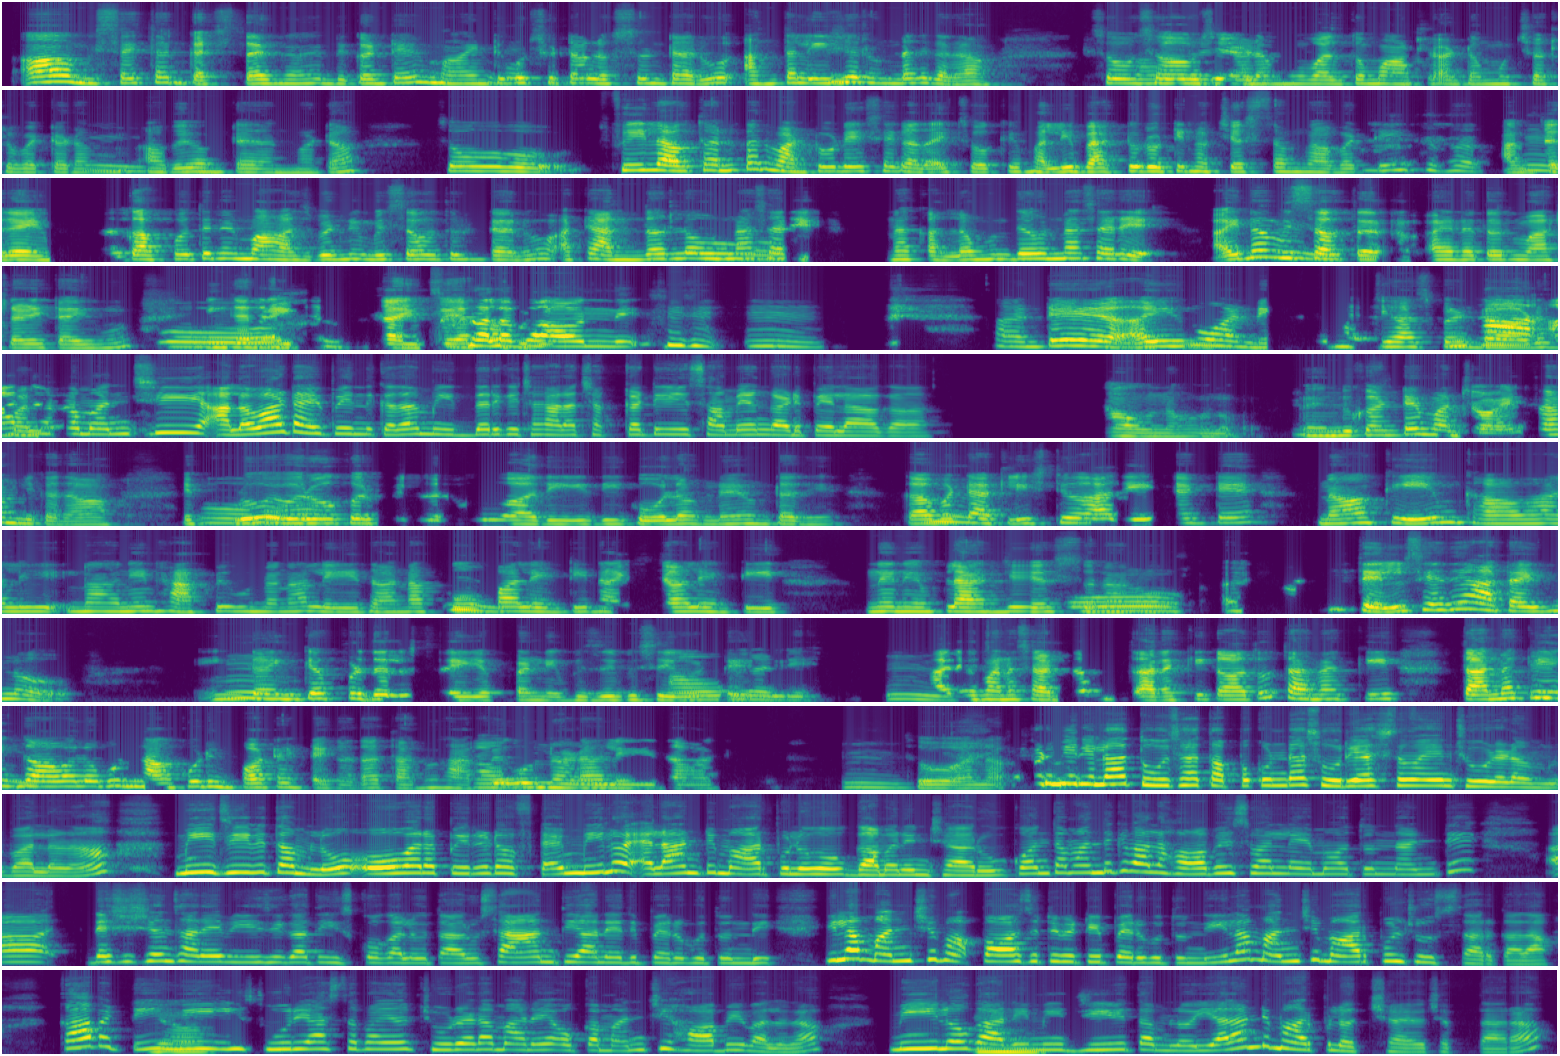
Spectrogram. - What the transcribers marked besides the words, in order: in English: "మిస్"; giggle; in English: "లీజర్"; in English: "సో సర్వ్"; other background noise; in English: "సో ఫీల్"; in English: "వన్ టు"; in English: "ఇట్స్ ఓకే"; in English: "బ్యాక్ టు రొటీన్"; giggle; in English: "హస్బెండ్‌ని మిస్"; in English: "మిస్"; laughing while speaking: "చాలా బాగుంది"; in English: "హస్బెండ్"; in English: "జాయింట్ ఫ్యామిలీ"; in English: "అట్‌లిస్ట్"; in English: "హ్యాపీ‌గా"; in English: "ప్లాన్"; in English: "బిజీ"; tapping; in English: "హ్యాపీ‌గా"; in English: "సో"; in English: "ఓవర్ ఎ పీరియడ్ ఆఎఫ్ టైమ్"; in English: "హాబీస్"; in English: "డెసిషన్స్"; in English: "ఈజీగా"; in English: "పాజిటివిటీ"; in English: "హాబీ"
- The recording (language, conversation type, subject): Telugu, podcast, సూర్యాస్తమయం చూస్తున్నప్పుడు మీకు ఏ భావన కలుగుతుంది?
